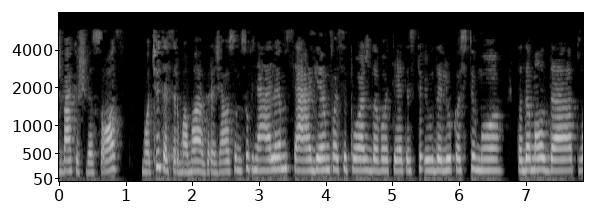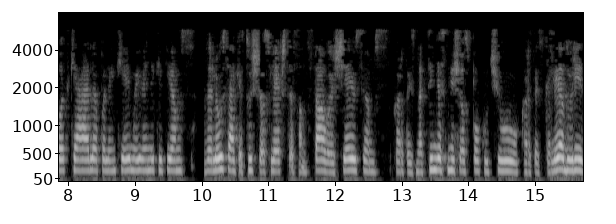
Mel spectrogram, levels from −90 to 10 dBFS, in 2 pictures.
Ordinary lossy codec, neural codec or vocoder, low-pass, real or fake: MP3, 24 kbps; none; 7.2 kHz; real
